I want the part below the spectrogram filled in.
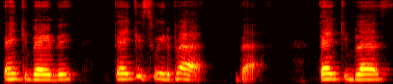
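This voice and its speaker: A woman's voice: mid-range voice, little pitch movement, measured pace, warm tone. An American woman hosting a motivational livestream chat, affectionate and encouraging, speaking emphatically with frequent checking tags and pet names for her viewers. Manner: affectionate, encouraging, addressing viewers as baby and sweetie. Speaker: livestream host and content creator.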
